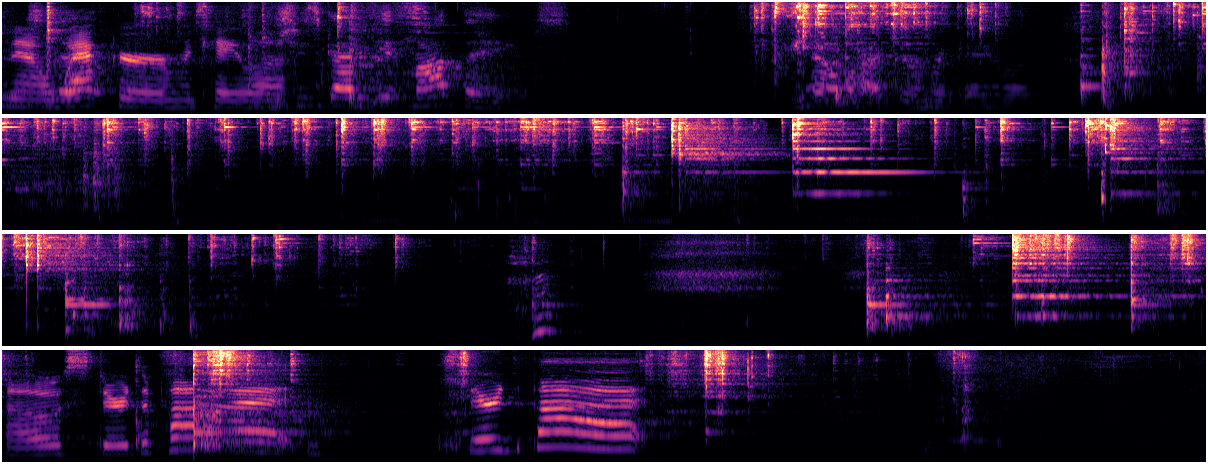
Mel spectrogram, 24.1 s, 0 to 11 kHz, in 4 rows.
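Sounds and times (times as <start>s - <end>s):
utensils banging on pots: 3.8s - 15.3s, 16.0s - 23.0s.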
